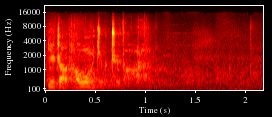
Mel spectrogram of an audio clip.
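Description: A young man speaks urgently up close.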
